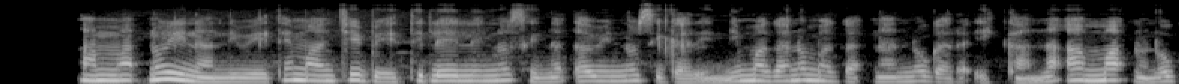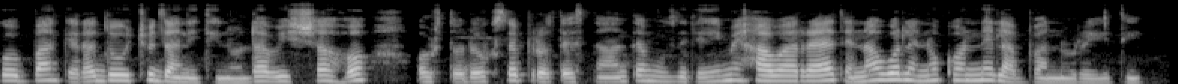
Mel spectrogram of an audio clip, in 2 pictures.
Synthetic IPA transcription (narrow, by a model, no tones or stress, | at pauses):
ʔɐmːɐʔnɔjɪnɐnːɪwe̞ːt̪ɛmɐnt͡ʃːɪbe̞ːt̪ːɪle̞ːlːɪnːɔsɪnːɐt̪ʼɐwɪnːɔsɪɡɐɾɪ̰nːɪmɐɡɐnɔmɐɡɐnɐnːɔɡɐɾɐ̰ʔɪ̰kːɐnːɐʔɐmːɐʔnɔnɔɡɔbːɐŋkɛɾɐd̪uːt͡ʃːʊd̪ɐnɪt̪ɪnɔlɐwɪʃːɐɦɔɔɾt̪ɔd̪ɔksɛpɾɔt̪ɛst̪ɐnt̪ɛmʊs̬liːmɛhɐwɐɾɐjɐt̪ɛnɐwɔlɛnɔkɔnːɛlɐbːɐnːɔɾeːt̪ɪ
